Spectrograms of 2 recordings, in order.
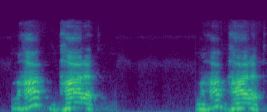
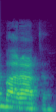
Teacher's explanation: O terceiro A de trás para frente é o longo.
